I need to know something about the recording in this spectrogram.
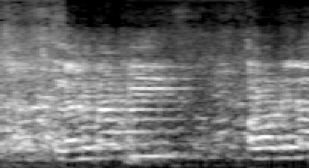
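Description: A woman speaks into a microphone, heard through loudspeakers.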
